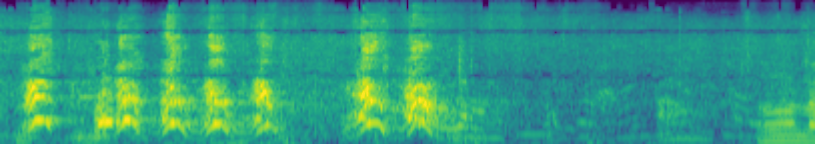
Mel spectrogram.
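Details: Pet dog yapping while being taken swimming: about seven quick, high, bouncy barks in two runs over two seconds, then quieter murmurs and a person speaking Khmer at the end.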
